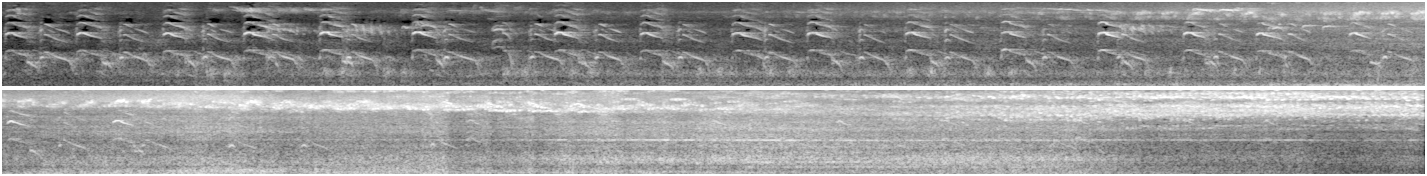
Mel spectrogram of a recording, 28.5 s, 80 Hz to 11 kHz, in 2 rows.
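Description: Great Western Railway Class 802 bi-mode train running through the station. Its engines and wheels grow louder from about twelve seconds in and stay loud, with a steady high whine in the last few seconds. Before the train builds up there is a quick series of short falling chirps, about two a second.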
